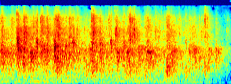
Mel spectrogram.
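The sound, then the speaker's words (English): Audience applause welcoming the panelists at an art review panel: a steady wash of many hands clapping at moderate level, holding throughout before thinning at the end. “So, ladies and gentlemen, please welcome your panelists.”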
